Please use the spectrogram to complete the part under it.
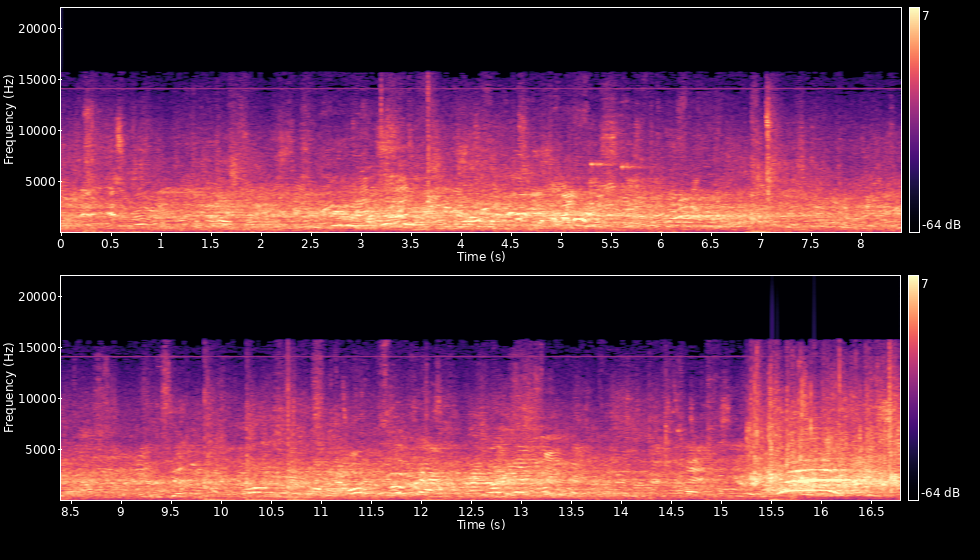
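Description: Many people chatter and call out in a large echoing gym.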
